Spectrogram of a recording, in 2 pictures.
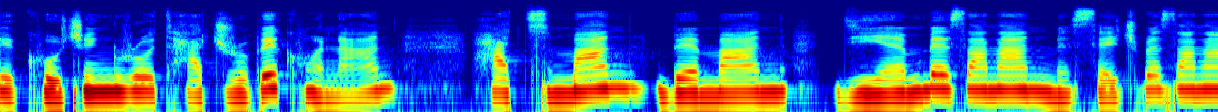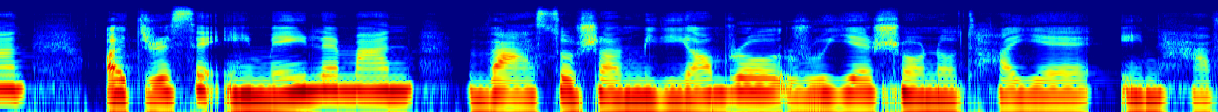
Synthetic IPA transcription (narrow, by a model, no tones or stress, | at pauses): ekʰot͡ʃʰiŋɡrot̪ʰæd͡ʒɾo̞be̞kʰo̞nænd̪hæt̪ʰmænbe̞mænd̪iembe̞zænænd̪mesed͡ʒbe̞zænænd̪ɒːd̪ɾe̞se̞ʔiːme̞jle̞mænvæsoʃɒːlmid̪ijɒːmɾoruːje̞ʃoɾnot̪ʰhɒːjeiːnhæf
